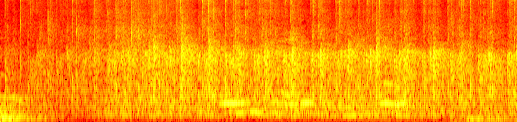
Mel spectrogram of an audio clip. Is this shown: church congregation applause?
yes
